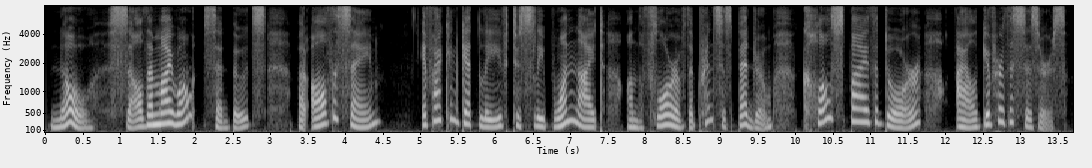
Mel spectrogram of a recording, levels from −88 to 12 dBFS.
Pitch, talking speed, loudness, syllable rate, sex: 220 Hz, 155 wpm, -19 LUFS, 3.7 syllables/s, female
